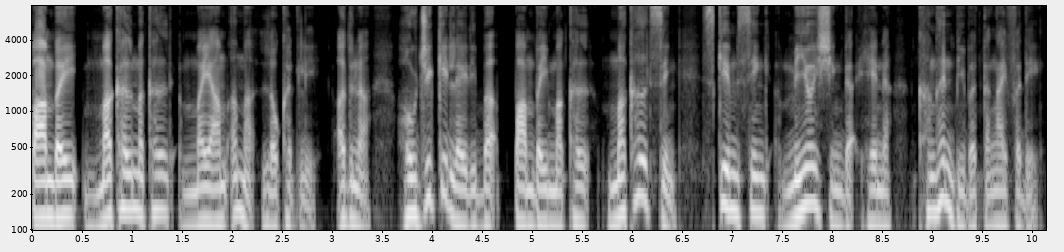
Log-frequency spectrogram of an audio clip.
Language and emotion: Manipuri, neutral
